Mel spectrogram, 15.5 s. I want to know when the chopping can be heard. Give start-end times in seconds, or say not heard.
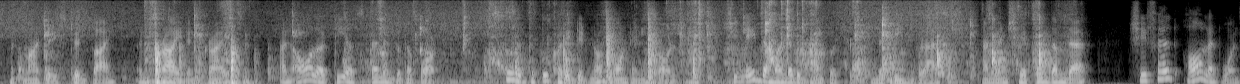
1.8-3.2, 6.4-8.8, 11.7-13.5.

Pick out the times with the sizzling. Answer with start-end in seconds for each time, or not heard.
0.0-6.3, 8.6-12.2.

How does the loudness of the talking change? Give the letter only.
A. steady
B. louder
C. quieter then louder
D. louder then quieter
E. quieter
A.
